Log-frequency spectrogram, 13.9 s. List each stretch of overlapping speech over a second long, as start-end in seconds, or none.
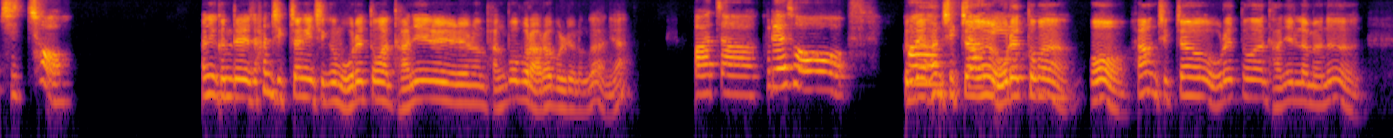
9.0-10.8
